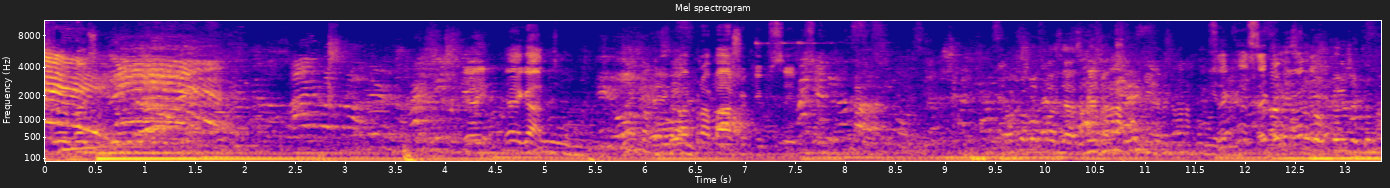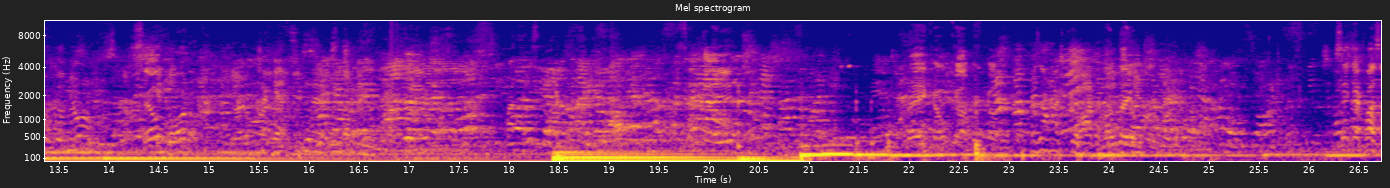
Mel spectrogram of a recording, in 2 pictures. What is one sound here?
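A man plays a bass guitar.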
